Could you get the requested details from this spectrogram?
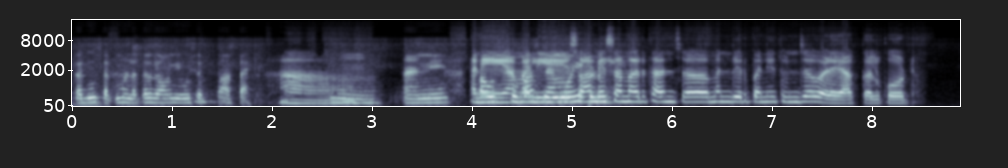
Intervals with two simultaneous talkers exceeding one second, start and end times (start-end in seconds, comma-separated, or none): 4.0-5.3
